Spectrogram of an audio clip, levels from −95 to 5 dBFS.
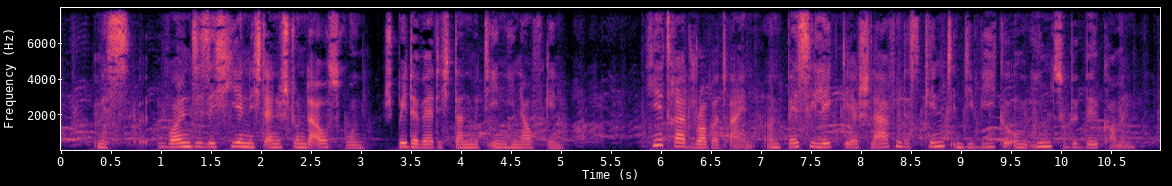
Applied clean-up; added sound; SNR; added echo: none; Applause / Crowd; 15 dB; none.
